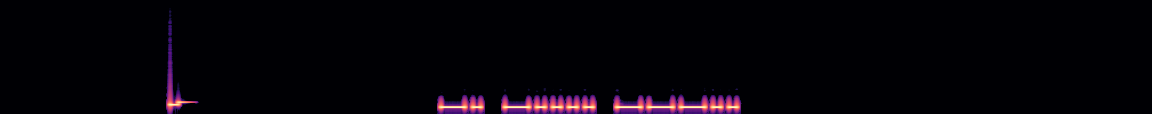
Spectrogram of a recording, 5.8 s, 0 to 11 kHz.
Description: Morse code, heard as a keyed tone, about 30 wpm, 700 Hz. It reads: N68
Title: Common Cut Numbers - 3-Digit 30wpm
